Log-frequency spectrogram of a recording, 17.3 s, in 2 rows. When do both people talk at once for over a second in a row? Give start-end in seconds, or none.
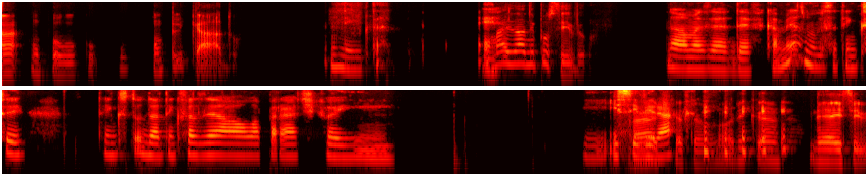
none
